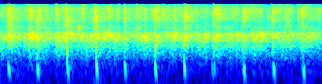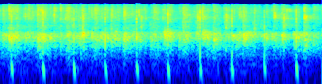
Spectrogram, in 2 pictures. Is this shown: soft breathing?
no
